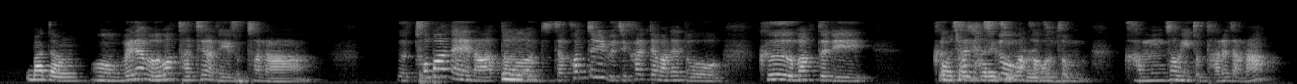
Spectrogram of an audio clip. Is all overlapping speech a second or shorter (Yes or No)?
No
